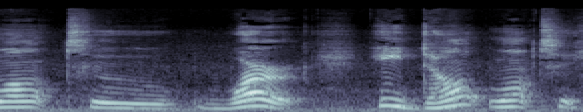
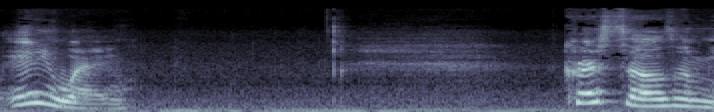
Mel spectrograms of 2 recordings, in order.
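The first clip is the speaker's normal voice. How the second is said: normal talking voice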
